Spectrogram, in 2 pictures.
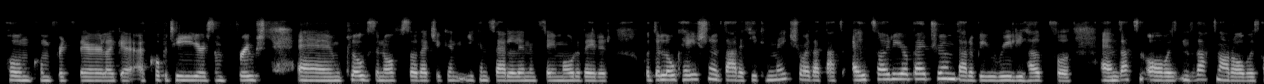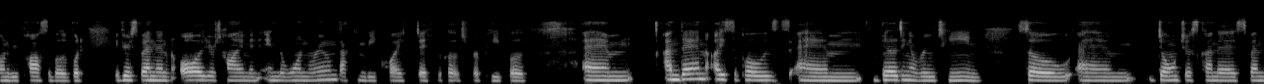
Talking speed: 215 wpm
